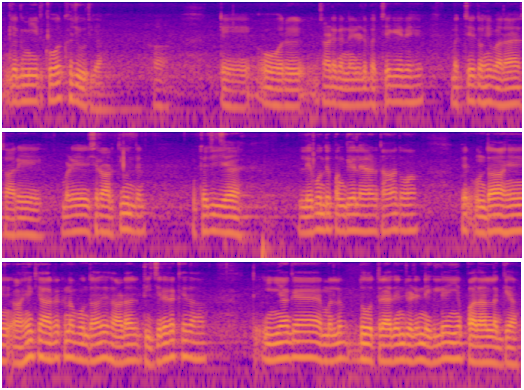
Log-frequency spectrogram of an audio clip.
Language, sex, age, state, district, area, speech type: Dogri, male, 30-45, Jammu and Kashmir, Jammu, rural, spontaneous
